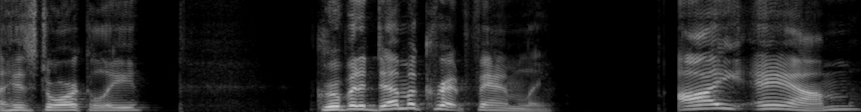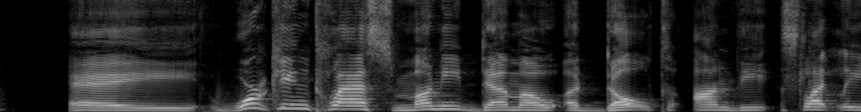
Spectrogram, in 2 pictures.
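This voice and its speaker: Man, 30s, solo political commentary, sarcastic, higher pitch, very lively intonation. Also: no room sound, studio quality. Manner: animated, sarcastic, mocking quoted voices.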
